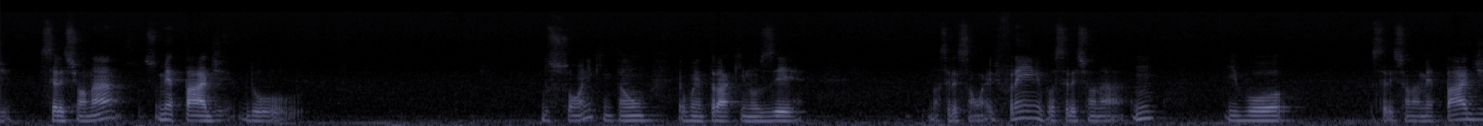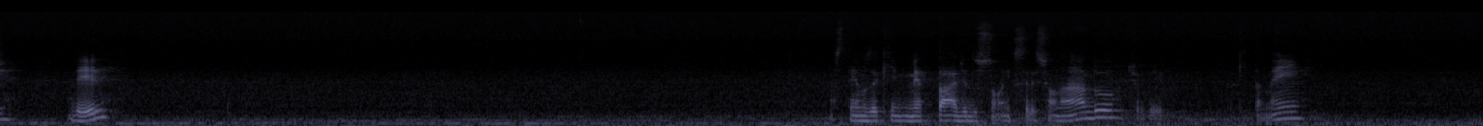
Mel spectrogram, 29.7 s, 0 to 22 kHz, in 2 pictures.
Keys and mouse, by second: 0.2 Tab, 3.0 ctrl+middle click, 7.2 z, 10.4 1, 12.2 click, 14.8 shift+middle click, 16.6 shift+middle click, 17.0 shift+middle click, 17.3 shift+click, 18.6 ctrl+middle click, 19.4 shift+middle click, 20.7 z, 22.7 ctrl+middle click, 23.0 ctrl+middle click, 23.1 shift+middle click, 23.3 shift+middle click, 23.7 ctrl+middle click, 23.8 shift+middle click, 25.6 alt+shift+click, 26.7 shift+middle click, 27.8 shift+middle click, 28.5 ctrl+middle click.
